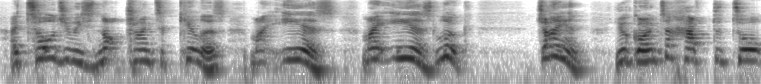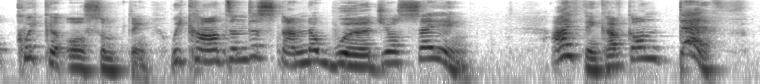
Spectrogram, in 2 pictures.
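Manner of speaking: high, whiny, pained voice; complaining little man. Acted. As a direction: moan it out. Malcolm complains.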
